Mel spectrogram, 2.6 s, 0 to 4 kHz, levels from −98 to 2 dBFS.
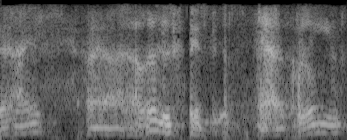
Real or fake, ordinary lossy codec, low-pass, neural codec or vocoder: fake; AAC, 16 kbps; 3.6 kHz; codec, 24 kHz, 1.5 kbps, HILCodec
